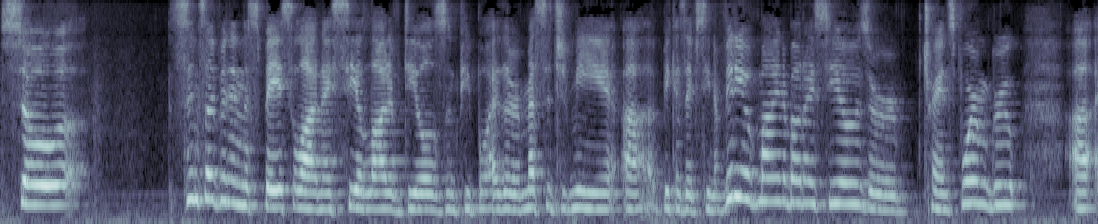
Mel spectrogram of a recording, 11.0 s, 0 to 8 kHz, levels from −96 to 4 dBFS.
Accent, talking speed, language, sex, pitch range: American, 190 wpm, English, female, 215-245 Hz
